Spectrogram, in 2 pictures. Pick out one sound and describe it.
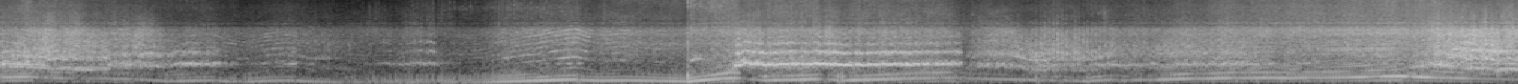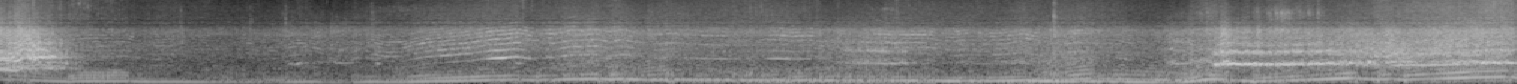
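A small race car engine revs up and down over and over, close by.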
